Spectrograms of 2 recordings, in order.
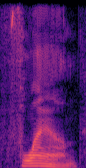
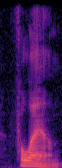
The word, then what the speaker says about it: flam: getting get two sounds notice even the word phalam there's actually two sounds flame so it's not just a one syllable it's actually kind of two syllables phlegm phlegm phlegm now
